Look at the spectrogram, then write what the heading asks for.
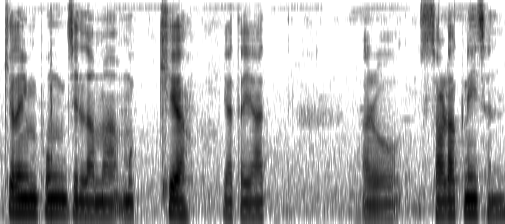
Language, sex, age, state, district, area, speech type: Nepali, male, 18-30, West Bengal, Kalimpong, rural, spontaneous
